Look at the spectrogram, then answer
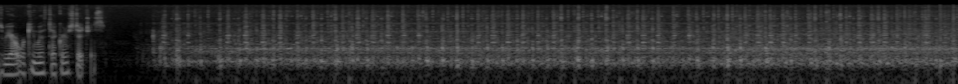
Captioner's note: machine stitching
